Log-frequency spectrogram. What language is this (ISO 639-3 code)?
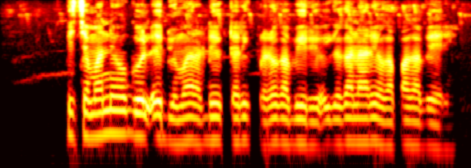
luo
